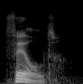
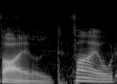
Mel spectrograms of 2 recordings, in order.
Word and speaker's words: Fylde: Filled. I don't know. I don't think you say it like that. Fylde.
